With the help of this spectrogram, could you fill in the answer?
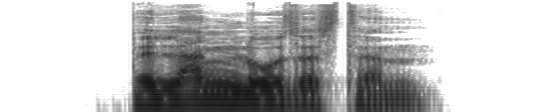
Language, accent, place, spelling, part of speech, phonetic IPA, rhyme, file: German, Germany, Berlin, belanglosestem, adjective, [bəˈlaŋloːzəstəm], -aŋloːzəstəm, De-belanglosestem.ogg
- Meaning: strong dative masculine/neuter singular superlative degree of belanglos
